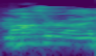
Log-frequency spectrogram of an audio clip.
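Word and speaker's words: Masrani: With Maserati or Murray, I can't even pronounce his name. You said it right, Maserati.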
